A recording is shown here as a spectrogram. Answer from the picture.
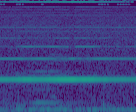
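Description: A steady high-pitched electronic tone with a fainter tone an octave above it, over a low hum that fades near the end.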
